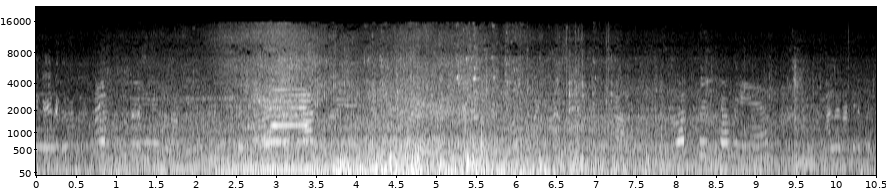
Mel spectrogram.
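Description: A box truck driving past on the road: engine hum and tyre noise swell, are loudest about four to five seconds in, then fade as it moves away.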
